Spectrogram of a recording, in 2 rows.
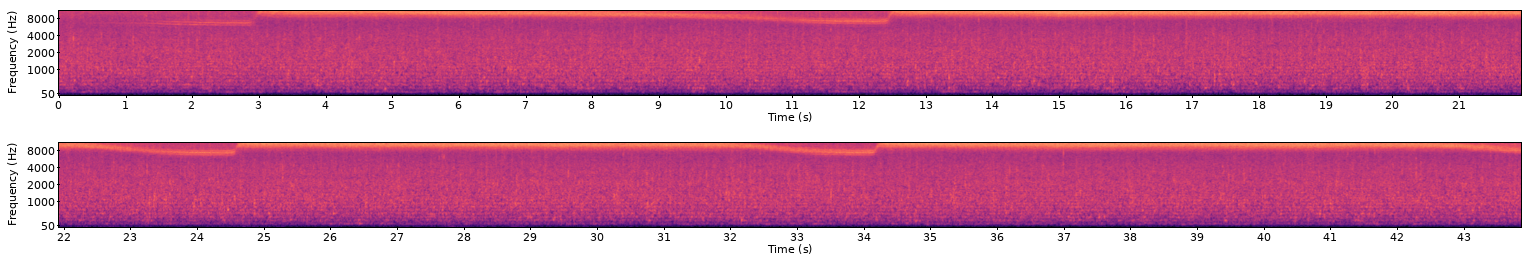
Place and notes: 種瓜坑溪.桃米里Puli Township - In streams
The sound of the river
Zoom H2n MS+XY +Spatial audio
